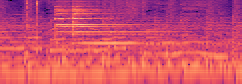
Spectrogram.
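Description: A bell-ding sound effect for a subscribe button's notification bell. Two quick clicks come first, then a bright ring about half a second in that fades over a second, over a pop song playing underneath.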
